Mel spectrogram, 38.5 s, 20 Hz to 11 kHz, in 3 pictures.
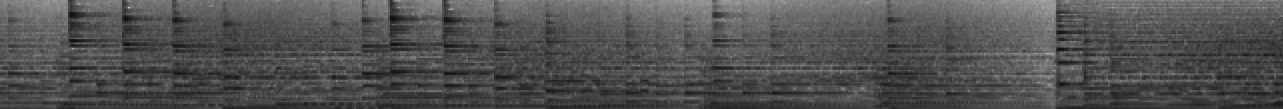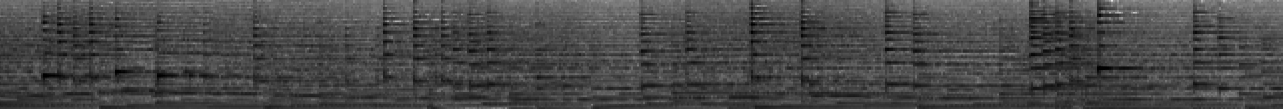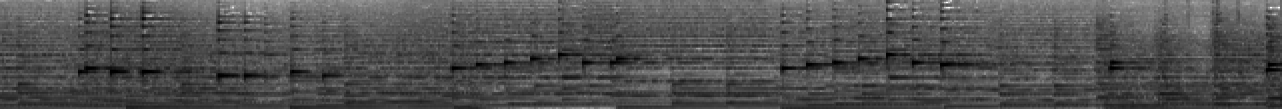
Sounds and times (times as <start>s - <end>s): Music: 0.0s - 38.4s.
